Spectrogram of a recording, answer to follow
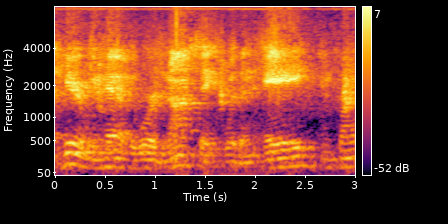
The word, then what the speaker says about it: Gnostic: s t i c the g is silent obviously that again g n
